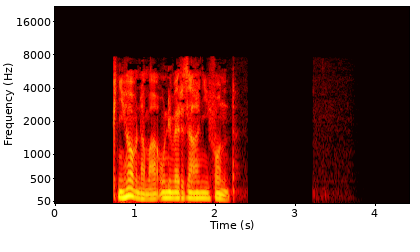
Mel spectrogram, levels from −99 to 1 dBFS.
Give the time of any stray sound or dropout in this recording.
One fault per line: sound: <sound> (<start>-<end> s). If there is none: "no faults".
no faults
